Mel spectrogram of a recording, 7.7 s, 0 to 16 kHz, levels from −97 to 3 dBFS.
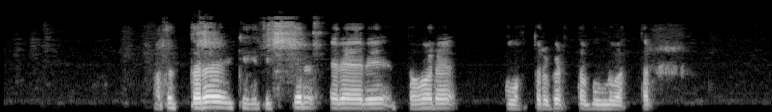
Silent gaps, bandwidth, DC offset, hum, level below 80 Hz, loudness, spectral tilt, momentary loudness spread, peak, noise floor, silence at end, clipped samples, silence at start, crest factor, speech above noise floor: none; 9.2 kHz; under 0.1%; none; -74 dBFS; -19 LUFS; -4.5 dB/octave; 15 LU; 0 dBFS; -71 dBFS; 1 s; under 0.1%; 1.55 s; 20 dB; 53 dB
